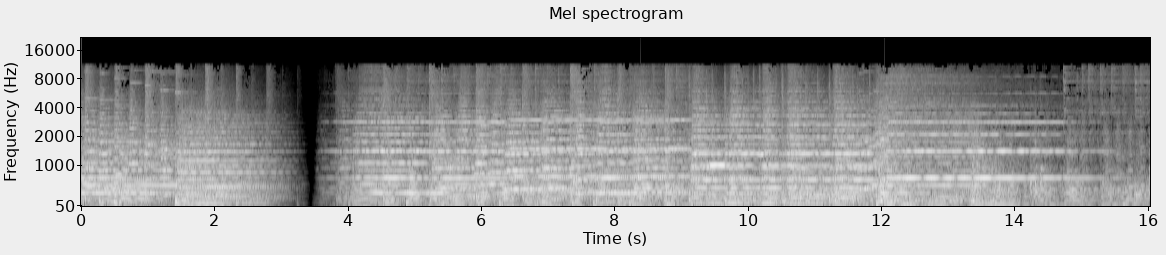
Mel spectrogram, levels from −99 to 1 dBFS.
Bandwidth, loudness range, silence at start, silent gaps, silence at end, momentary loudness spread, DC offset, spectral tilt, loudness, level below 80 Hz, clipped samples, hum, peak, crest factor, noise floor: 11.5 kHz; 5 LU; 0 s; none; 0 s; 12 LU; under 0.1%; -5 dB/octave; -13 LUFS; -34 dBFS; under 0.1%; none; 0 dBFS; 14 dB; -41 dBFS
